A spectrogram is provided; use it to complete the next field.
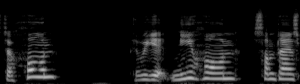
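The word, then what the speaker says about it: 日本: put nitsy next to hon then we get nihon sometimes pronounced nippon like a usa it'll be nip boom okay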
